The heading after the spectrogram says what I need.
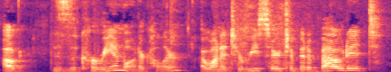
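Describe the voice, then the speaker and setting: Low-pitched, slightly gravelly woman chatting casually. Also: quick pace, noisy background. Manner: rambling, self-interrupting, apologetic. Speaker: host of an art livestream swatching watercolors. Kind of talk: casual chat to camera while demonstrating. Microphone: backup microphone.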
